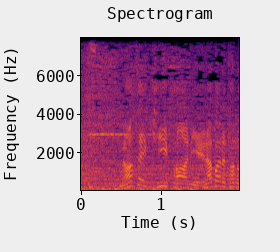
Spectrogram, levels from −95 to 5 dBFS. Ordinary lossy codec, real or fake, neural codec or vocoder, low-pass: none; real; none; none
